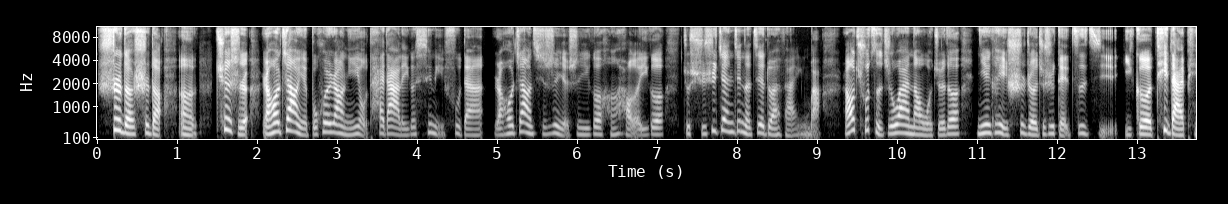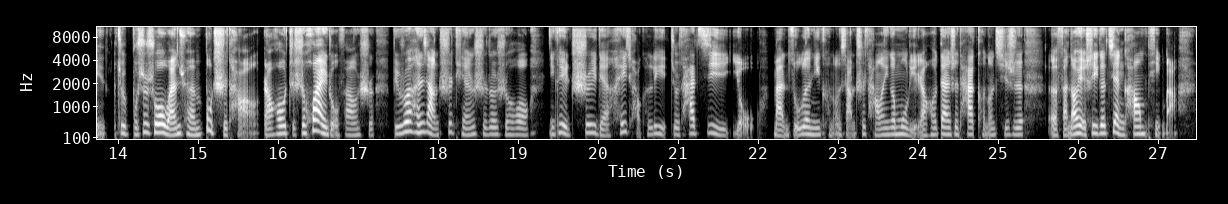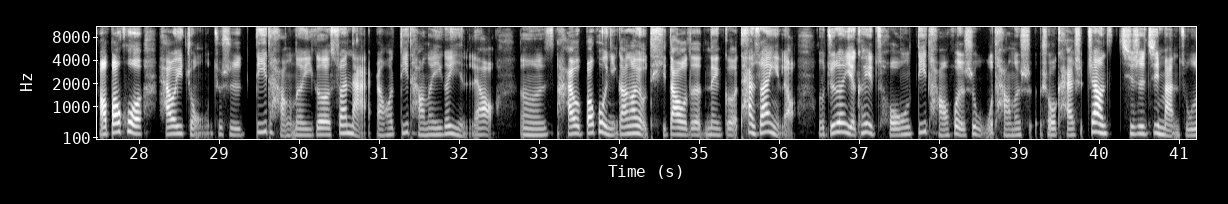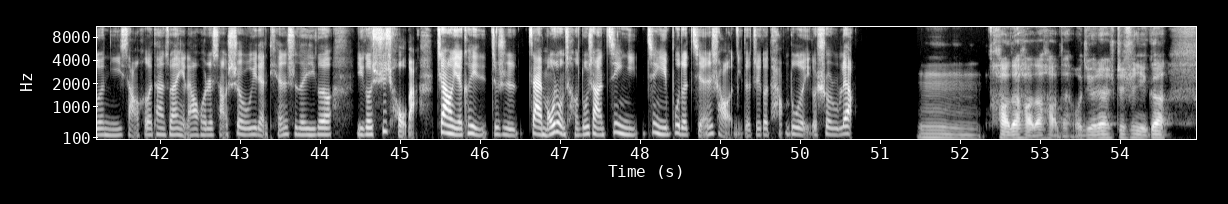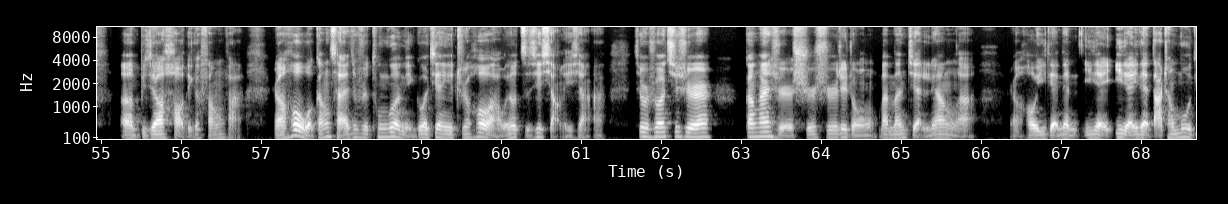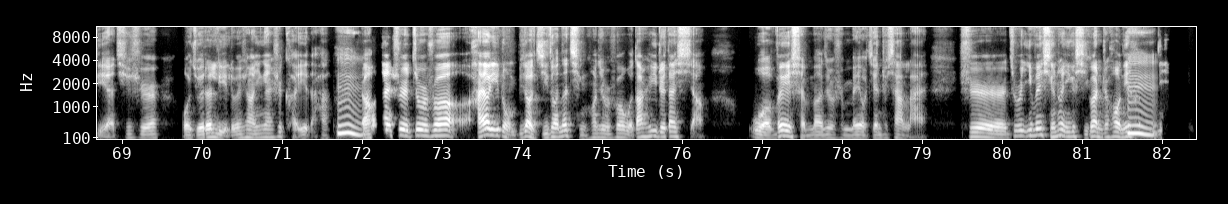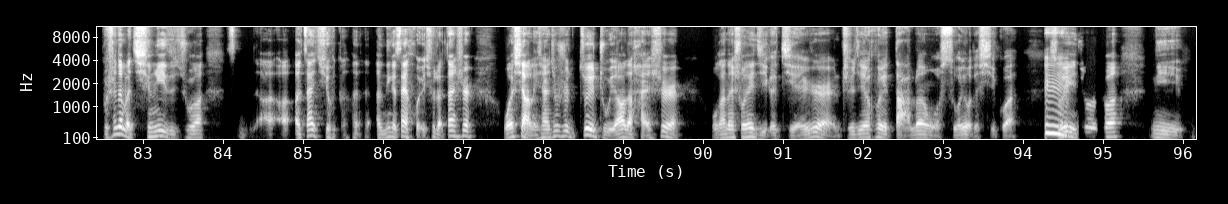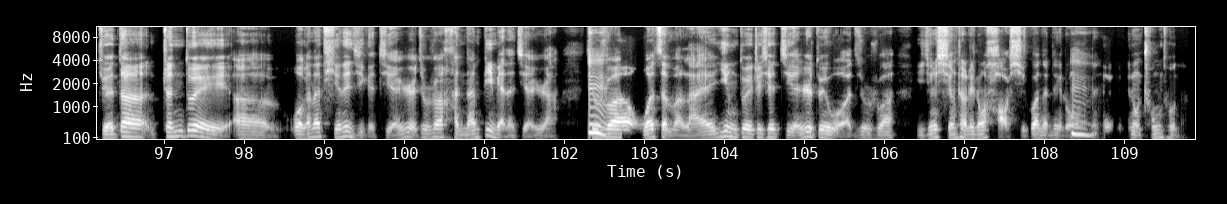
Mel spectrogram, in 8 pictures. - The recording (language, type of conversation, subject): Chinese, advice, 我想改掉坏习惯却总是反复复发，该怎么办？
- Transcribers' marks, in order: "循序渐进" said as "徐序渐进"; teeth sucking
